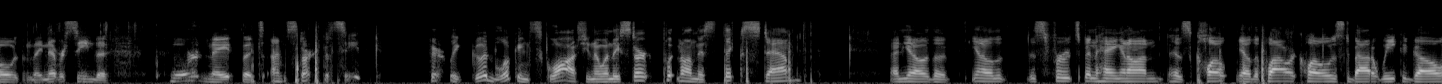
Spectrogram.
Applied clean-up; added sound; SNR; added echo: neural diffusion model UNIVERSE++.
